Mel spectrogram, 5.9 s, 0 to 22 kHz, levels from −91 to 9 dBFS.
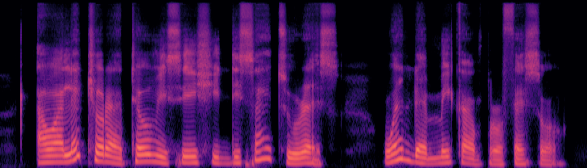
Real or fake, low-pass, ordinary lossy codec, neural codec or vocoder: fake; none; none; autoencoder, 48 kHz, 32 numbers a frame, DAC-VAE, trained on Japanese speech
